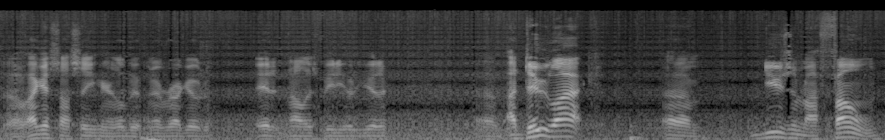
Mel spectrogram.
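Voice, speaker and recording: A man in his forties with a drawl, rambling on in a relaxed, easygoing way and restarting his sentences a lot. His voice sits fairly low. He's talking to a camera held close in the cab of a parked truck. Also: normal speed, background noise. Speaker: trucker vlogger. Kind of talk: casual vlog chat to camera. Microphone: camera at arm's length.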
